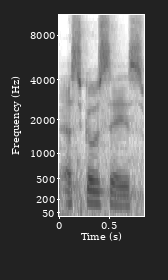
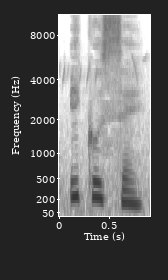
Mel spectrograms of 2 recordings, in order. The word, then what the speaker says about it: Écossais: Or we could always do Escossaise, which is, I know that's not how you pronounce it. What is it? Écossais.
